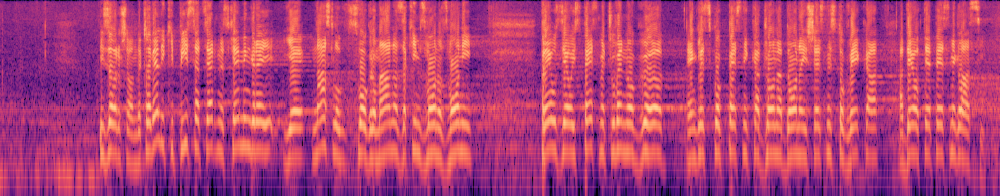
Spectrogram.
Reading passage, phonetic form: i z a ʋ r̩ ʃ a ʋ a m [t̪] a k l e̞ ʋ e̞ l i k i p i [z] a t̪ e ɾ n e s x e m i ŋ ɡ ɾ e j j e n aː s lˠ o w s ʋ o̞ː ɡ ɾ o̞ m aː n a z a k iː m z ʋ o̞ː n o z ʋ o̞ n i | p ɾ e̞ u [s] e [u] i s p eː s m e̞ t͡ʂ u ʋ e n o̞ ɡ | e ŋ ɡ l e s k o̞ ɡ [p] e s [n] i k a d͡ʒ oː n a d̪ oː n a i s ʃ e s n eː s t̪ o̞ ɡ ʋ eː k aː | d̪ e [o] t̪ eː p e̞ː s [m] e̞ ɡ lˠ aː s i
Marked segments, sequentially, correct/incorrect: incorrect: d̪, incorrect: s, incorrect: z, incorrect: o, correct, correct, correct, correct

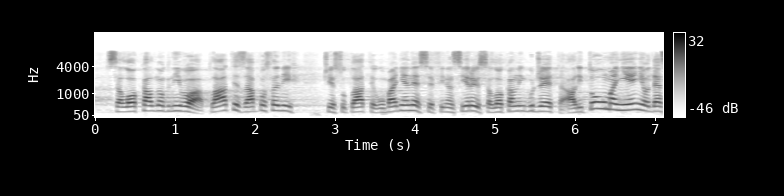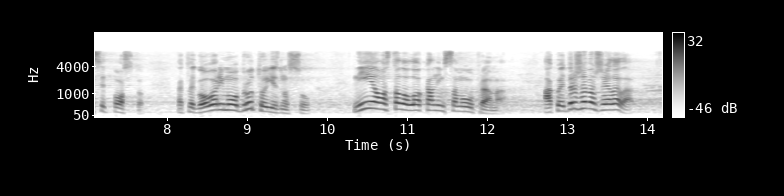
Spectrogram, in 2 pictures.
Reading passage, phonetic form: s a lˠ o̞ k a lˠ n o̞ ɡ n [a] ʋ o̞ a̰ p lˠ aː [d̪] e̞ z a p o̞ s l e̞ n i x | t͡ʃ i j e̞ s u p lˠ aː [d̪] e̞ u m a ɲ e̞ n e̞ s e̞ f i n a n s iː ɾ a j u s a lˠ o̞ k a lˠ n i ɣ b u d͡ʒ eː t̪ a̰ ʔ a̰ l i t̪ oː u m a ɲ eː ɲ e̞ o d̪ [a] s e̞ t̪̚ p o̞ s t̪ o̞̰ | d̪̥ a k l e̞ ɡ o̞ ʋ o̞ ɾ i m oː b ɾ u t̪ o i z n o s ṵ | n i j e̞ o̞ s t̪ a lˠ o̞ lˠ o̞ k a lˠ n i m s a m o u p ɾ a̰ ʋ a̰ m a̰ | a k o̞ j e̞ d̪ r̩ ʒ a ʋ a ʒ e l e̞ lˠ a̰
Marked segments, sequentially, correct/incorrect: incorrect: i, incorrect: t̪, incorrect: t̪, incorrect: e

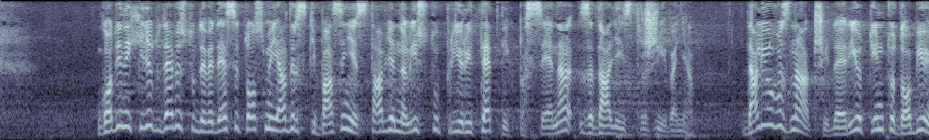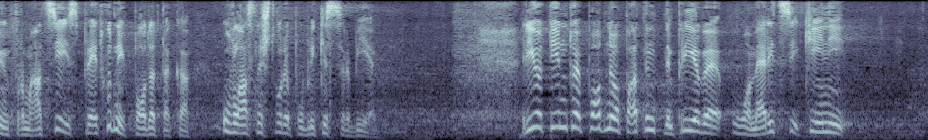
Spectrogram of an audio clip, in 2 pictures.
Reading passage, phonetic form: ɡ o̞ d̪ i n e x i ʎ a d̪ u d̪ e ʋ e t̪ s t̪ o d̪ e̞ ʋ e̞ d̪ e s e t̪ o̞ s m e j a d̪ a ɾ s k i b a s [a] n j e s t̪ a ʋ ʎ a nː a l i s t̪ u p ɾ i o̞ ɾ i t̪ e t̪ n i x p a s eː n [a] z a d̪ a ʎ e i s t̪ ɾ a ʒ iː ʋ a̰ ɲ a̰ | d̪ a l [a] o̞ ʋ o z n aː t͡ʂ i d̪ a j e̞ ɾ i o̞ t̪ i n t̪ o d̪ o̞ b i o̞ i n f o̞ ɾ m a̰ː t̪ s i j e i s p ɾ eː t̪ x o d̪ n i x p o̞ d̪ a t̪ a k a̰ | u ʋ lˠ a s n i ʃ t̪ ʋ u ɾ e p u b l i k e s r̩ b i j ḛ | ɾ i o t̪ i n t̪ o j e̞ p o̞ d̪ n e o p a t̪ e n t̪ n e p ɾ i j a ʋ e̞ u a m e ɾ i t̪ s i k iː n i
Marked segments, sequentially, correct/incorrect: incorrect: e, correct, incorrect: i

